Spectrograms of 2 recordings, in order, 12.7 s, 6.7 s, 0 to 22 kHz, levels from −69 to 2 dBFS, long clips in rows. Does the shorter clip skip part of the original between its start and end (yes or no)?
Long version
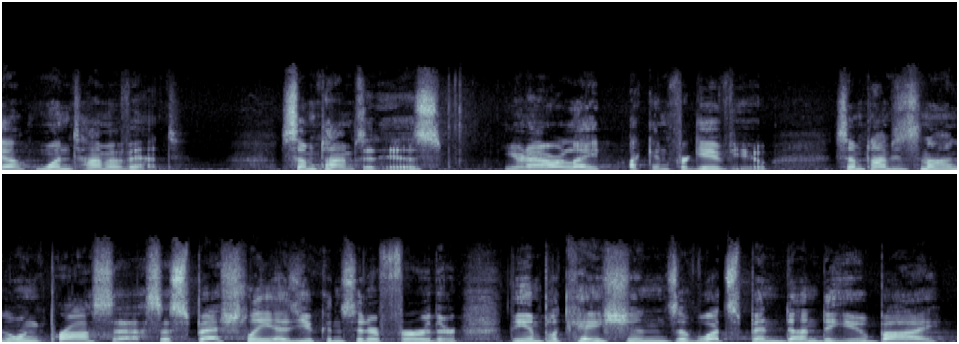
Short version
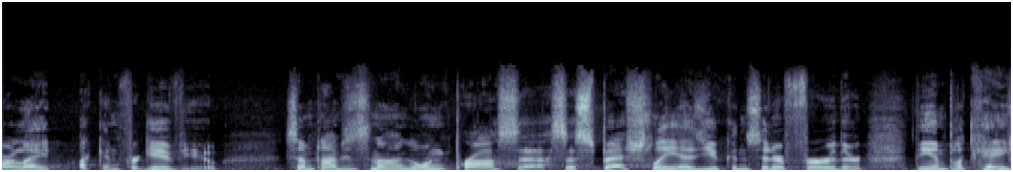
no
